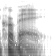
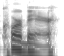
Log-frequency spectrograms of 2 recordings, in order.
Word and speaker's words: Corbet: Brady Corbet. Brady Corbet. Assuming it's the French pronunciation. Corbett? Who co-wrote No, not Corbett.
